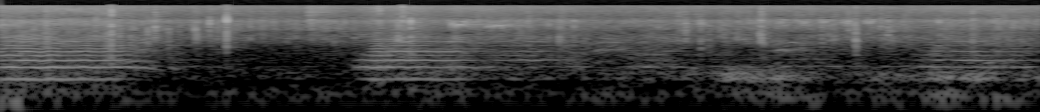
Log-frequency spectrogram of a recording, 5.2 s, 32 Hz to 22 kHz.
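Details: Bumblebees, around 40 foraging every day for the last couple of weeks on a patch of wild flowers grown from a supermarket box; a steady, low hum rich in overtones swells in and fades out in passes, with short quiet gaps between.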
